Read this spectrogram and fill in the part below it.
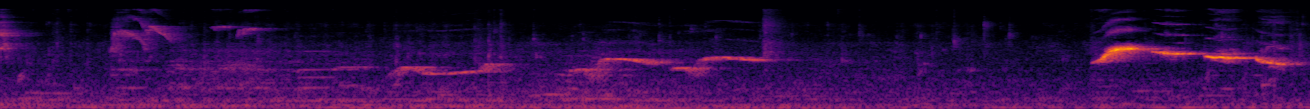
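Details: Captive straw-headed bulbul singing soft, scattered whistled slurs for several seconds, then bursting into one loud, clear falling whistle phrase near the end, against quiet low hum.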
